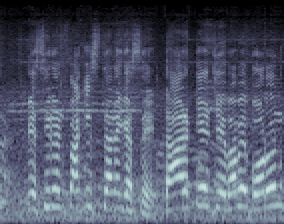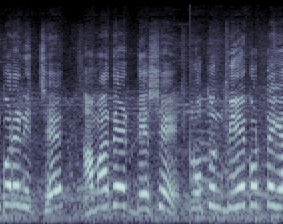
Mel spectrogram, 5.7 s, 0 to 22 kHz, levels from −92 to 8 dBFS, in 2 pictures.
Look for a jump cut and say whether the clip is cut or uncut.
cut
